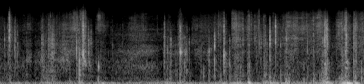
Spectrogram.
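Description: Quick, papery flicks and crinkles repeat in an uneven rhythm as someone rapidly flips through a stack of freshly developed photo prints. No one speaks.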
